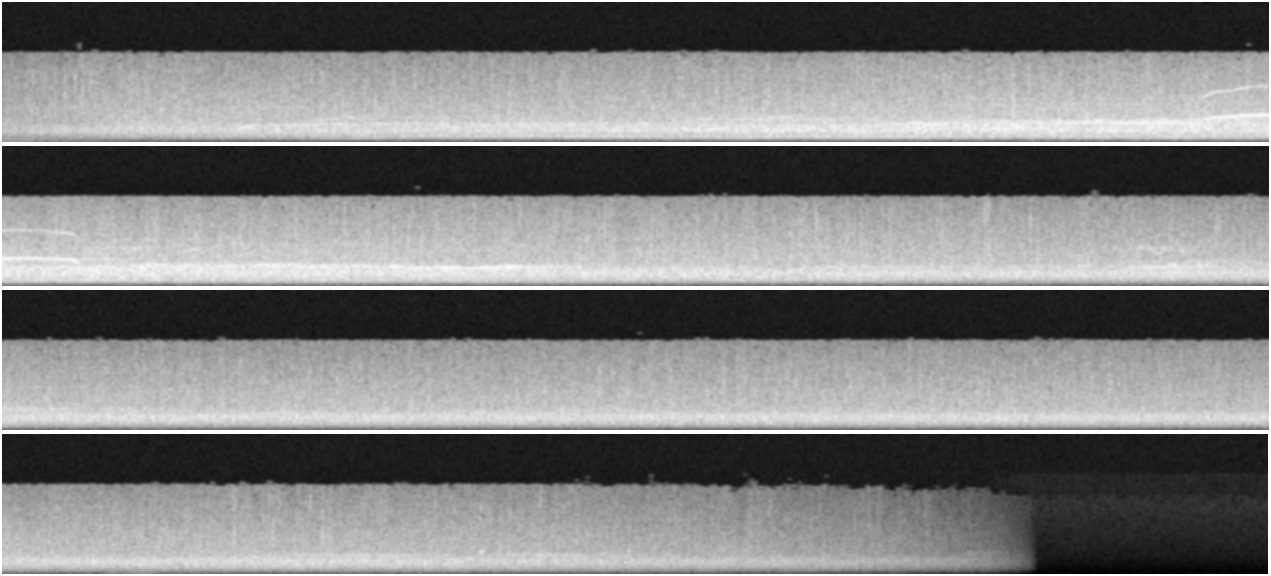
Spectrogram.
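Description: Audience applauding, building over the first few seconds, holding steady, then fading out near the end.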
